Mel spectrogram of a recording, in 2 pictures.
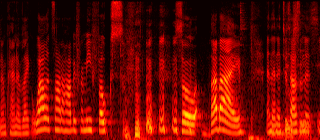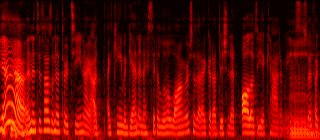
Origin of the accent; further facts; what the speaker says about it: Aruba; Because I felt a little trapped down there, you know.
